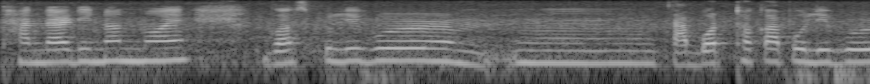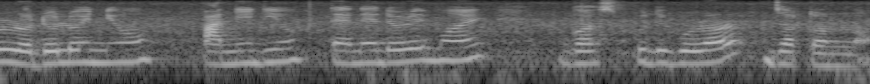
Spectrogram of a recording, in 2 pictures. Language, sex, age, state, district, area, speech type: Assamese, female, 30-45, Assam, Lakhimpur, rural, spontaneous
